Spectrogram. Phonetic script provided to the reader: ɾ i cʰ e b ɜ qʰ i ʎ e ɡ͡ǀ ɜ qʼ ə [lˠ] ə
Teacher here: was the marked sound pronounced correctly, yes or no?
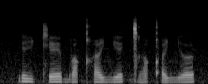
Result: no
